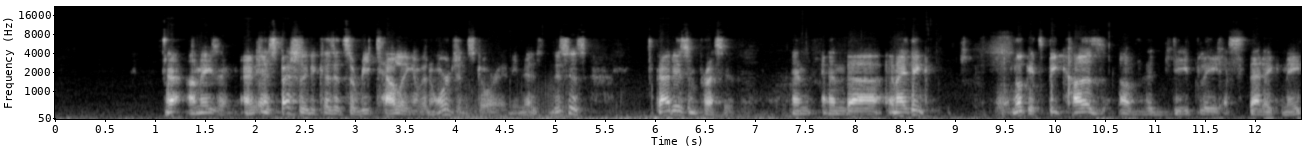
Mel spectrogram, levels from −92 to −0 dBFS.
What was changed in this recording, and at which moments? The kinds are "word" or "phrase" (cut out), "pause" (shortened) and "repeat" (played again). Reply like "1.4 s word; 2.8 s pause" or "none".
none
